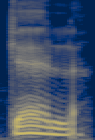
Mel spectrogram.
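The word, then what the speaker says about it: quel: And the good news is that you will pronounce them the same way. All right. So kel kel kel and ke.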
